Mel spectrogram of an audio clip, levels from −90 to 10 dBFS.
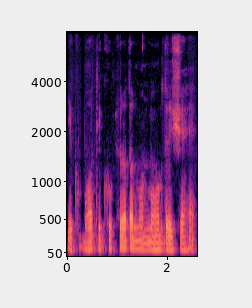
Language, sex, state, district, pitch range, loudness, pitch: Hindi, male, Jharkhand, Ranchi, 90-100 Hz, -18 LUFS, 95 Hz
